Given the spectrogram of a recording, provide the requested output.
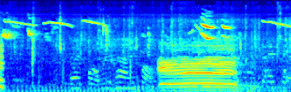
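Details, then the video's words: Cow walking through a village toward the fields gives a single steady, harmonic moo lasting about a second, preceded by quieter lowing and faint bird chirps and whistles in the background. "the sound of cows mooing"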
